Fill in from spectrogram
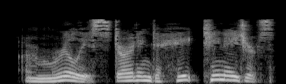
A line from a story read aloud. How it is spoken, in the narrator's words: Landon muttered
